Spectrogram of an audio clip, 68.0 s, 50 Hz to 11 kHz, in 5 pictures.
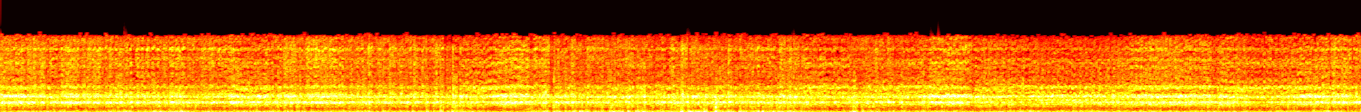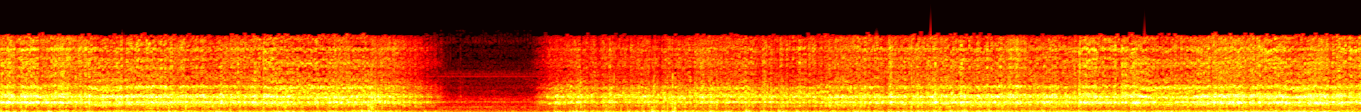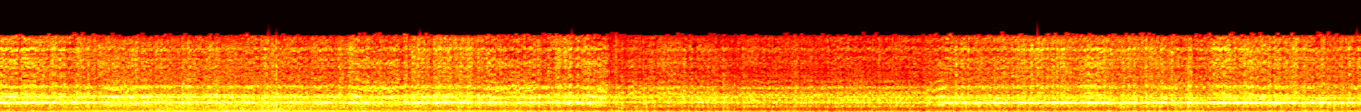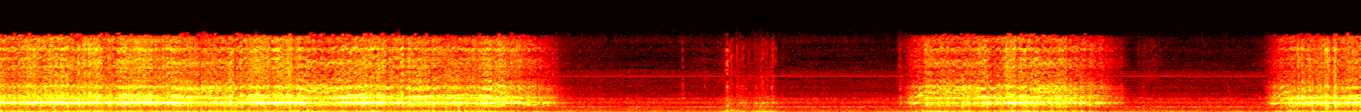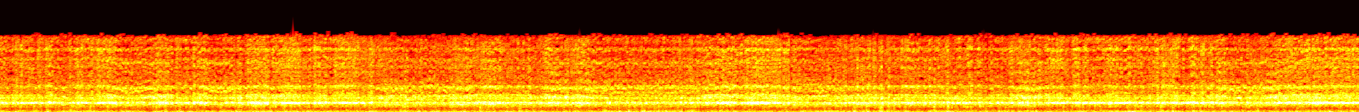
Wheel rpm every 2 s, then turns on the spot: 240, 230, 230, 220, 210, 210, 220, 220, 170, 60, 160, 230, 220, 230, 230, 220, 200, 160, 200, 230, 230, 220, 200, 10, 10, 130, 30, 210, 220, 210, 210, 220, 230, 230.
none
